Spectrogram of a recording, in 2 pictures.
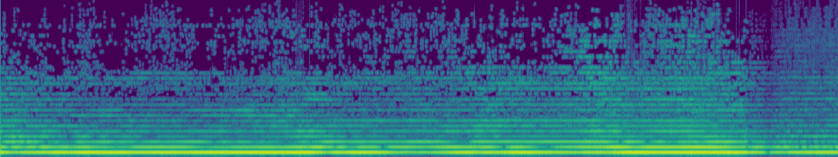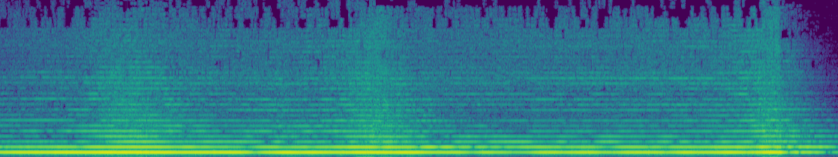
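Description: Shankha (conch shell trumpet) blown in one long, loud, steady note, held for over twenty seconds with a brief dip about ten seconds in, ending near the end.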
